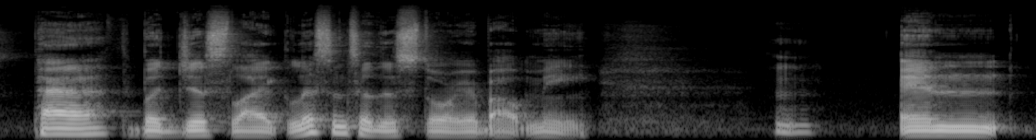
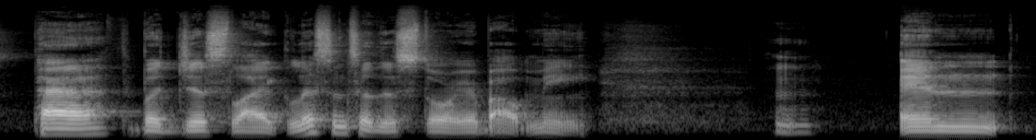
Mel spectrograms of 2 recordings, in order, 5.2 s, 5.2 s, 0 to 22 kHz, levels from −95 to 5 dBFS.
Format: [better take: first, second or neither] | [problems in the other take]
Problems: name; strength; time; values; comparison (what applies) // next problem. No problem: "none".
first | thin; somewhat; fading below 450 Hz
